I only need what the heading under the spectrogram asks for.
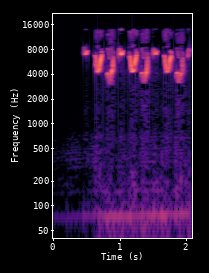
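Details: Short burst of Cinereous tit song, sung persistently without hopping: a single high note followed by quickly repeated, bright, down-up slurred phrases.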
